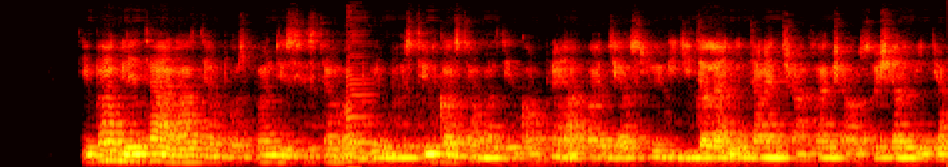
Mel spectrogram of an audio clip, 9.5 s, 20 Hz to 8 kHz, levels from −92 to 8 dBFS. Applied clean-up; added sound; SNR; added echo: neural separator model SepFormer DNS4.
